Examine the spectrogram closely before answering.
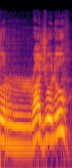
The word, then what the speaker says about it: الرجل: Ra is a sun letter carrying the shadda. Lam is silent. Alif is also silent. We link the first ra within the ra with shadda to the shu.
